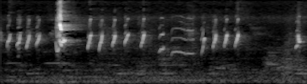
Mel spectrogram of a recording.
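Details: Black-winged myna (cucak kombo) in a combative, rolling, chatty song: quick series of short bright chirps repeated about every tenth of a second, broken by one loud harsh burst and a few downslurred whistles.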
